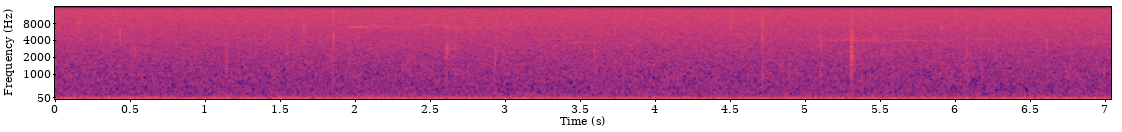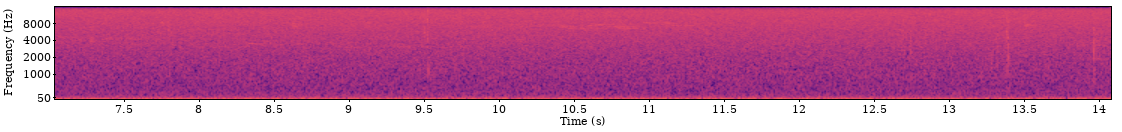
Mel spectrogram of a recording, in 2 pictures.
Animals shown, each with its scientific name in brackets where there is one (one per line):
Black-and-white Warbler (Mniotilta varia)
Winter Wren (Troglodytes hiemalis)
